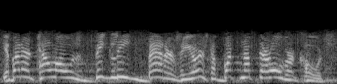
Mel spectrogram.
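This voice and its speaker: A man's voice: very high-pitched, big pitch swings. An actor playing a plainspoken small-town American ballplayer and delivery man in old-time radio style, with a folksy, slangy way of talking. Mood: excited, cocky. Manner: folksy, slangy, halting when shy. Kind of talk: 1930s-40s American radio acting. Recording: muffled, noisy old radio broadcast.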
